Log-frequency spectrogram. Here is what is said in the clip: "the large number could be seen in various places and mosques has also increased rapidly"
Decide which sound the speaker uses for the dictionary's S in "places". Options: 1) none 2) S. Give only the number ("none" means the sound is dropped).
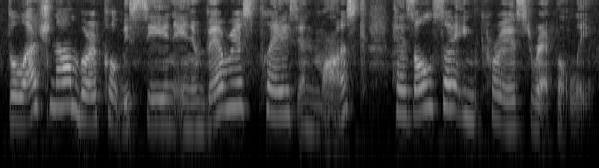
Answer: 1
